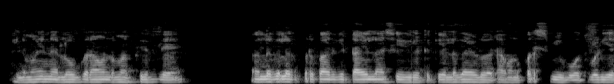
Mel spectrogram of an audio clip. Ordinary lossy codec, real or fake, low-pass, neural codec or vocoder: none; fake; 7.2 kHz; codec, 16 kHz, 16 kbps, FreqCodec, larger model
